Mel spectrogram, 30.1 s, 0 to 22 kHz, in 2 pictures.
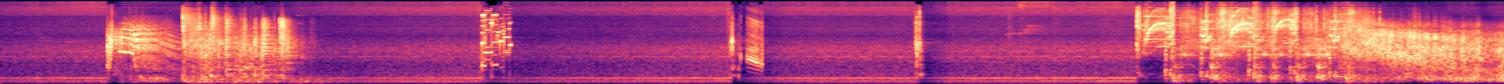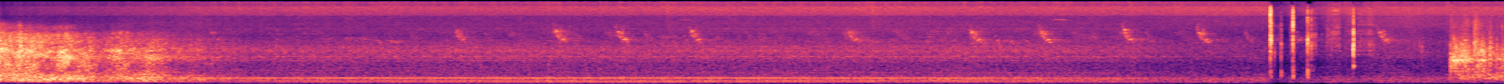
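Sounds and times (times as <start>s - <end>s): steady low hum: 0.0s - 30.0s
bird chirping: 10.0s - 10.5s, 18.4s - 28.1s
sharp clicks: 11.4s - 14.4s.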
